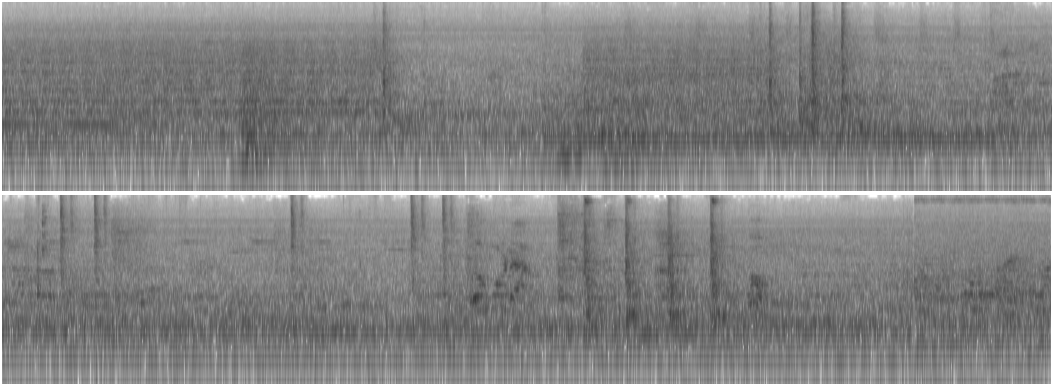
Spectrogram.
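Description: Machinery hums steadily in a large echoing hall.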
